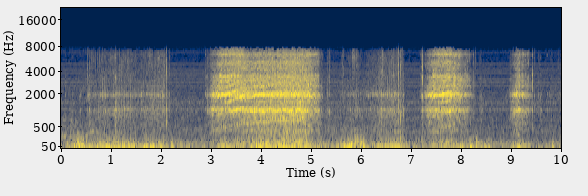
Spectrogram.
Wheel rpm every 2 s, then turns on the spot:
10, 40, 100, 30, 20.
0-2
